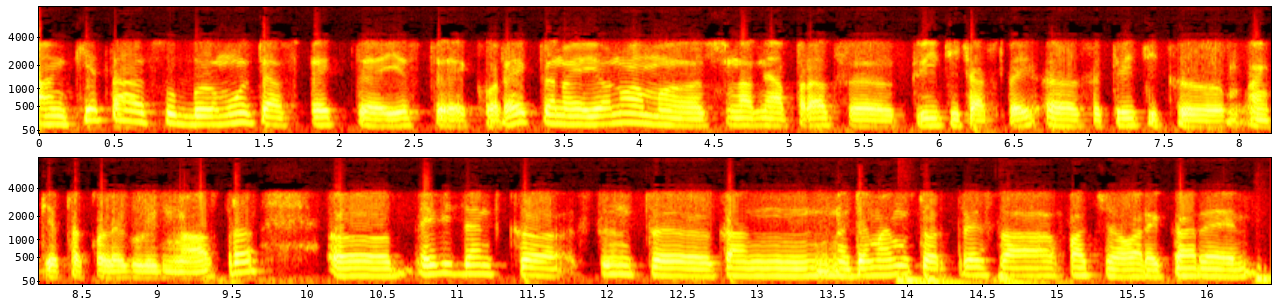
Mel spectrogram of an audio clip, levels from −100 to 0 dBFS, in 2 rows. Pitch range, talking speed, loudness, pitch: 120-150 Hz, 105 wpm, -16 LUFS, 135 Hz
